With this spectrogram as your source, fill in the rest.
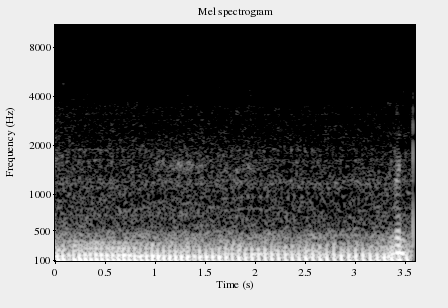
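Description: Motorcycle ridden through rush-hour city traffic, its engine putting out a steady, close, pulsing thrum at cruising speed with a slight rise near the end.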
